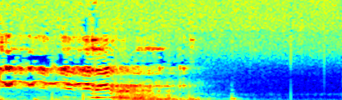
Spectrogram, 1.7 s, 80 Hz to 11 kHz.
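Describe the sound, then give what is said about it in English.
Sergeant Preston's horse whinnies loudly at his campsite outside of town, a single quavering neigh that rises and trembles for about a second before trailing off into quiet, with no one talking. “Shortly before 7 o'clock, Sergeant Preston stood beside his horse at his campsite outside of town.”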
